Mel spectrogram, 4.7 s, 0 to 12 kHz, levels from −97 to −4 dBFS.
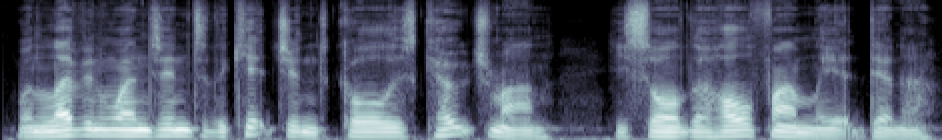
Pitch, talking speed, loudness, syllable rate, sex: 115 Hz, 215 wpm, -17 LUFS, 5.8 syllables/s, male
